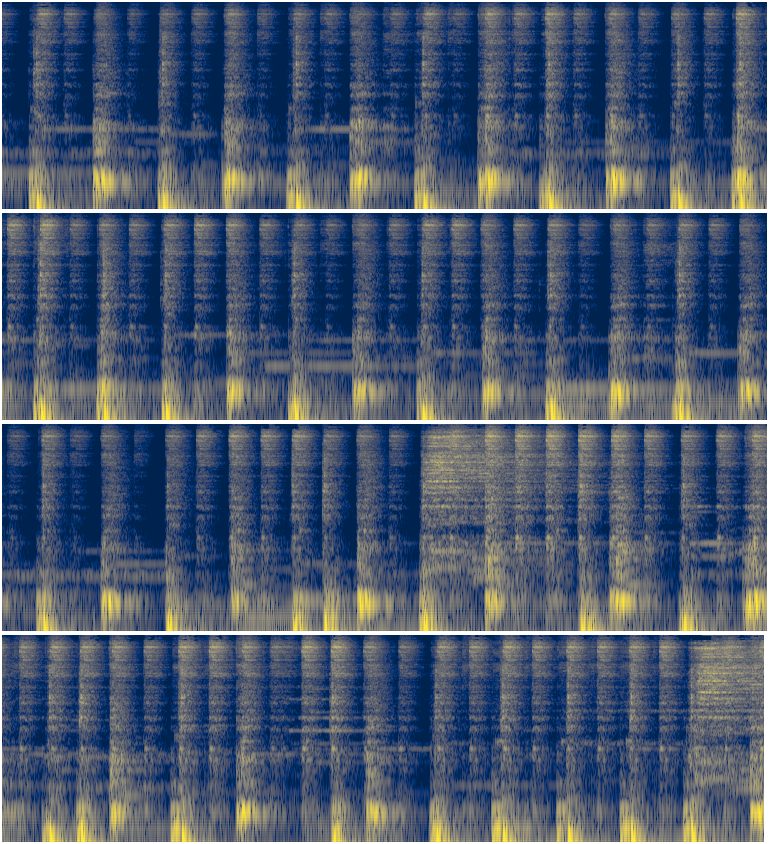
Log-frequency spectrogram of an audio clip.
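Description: Electronic drum kit played in a steady rock groove of bass drum, snare and cymbal strikes, over a backing track with bass and other pitched parts. About two-thirds of the way through, the cymbal sound becomes noticeably louder and brighter as the groove moves into a new section.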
